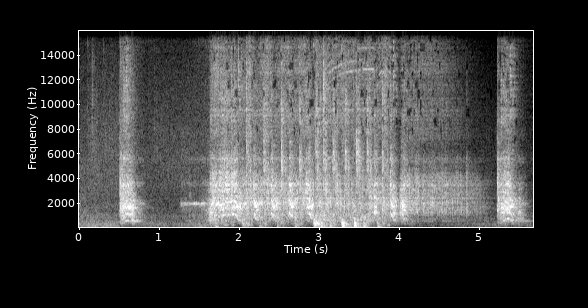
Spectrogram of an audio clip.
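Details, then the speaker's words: Suzuki GN250 engine started and run briefly: quick, light top-end ticking following engine speed, changed from earlier crunchy sound; valve clearances suspected too tight, cause unconfirmed. "it's really tiggly so the tickly tongue noise continues i guess it changed a little bit it's now more ticking noise than crunchy noise so i guess the valves are in some sort of roll here"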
